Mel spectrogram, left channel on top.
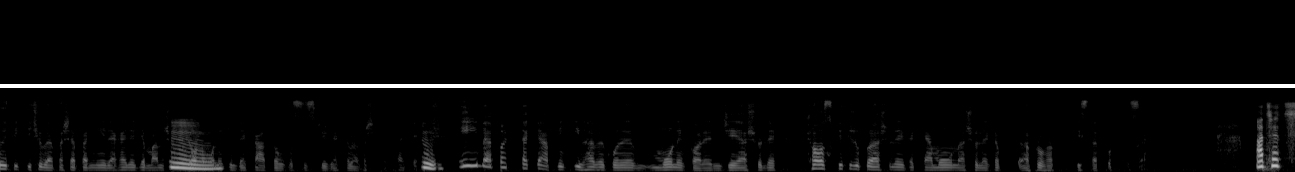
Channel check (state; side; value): silent; left; digital silence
